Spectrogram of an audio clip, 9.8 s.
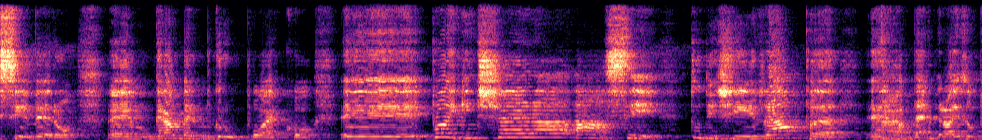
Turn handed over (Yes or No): No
